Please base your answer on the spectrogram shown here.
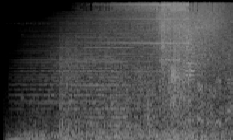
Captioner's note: thunder crashing; Orange laughing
